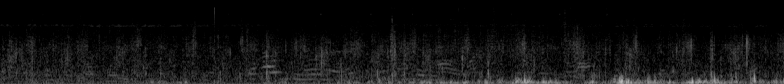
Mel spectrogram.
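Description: Boots crunch and splash on wet gravel as several people walk.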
